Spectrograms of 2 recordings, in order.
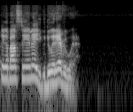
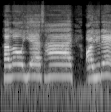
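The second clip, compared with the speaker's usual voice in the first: calling out; 7 semitones higher, 3 dB louder, slower than usual. Retold or imitated. Nurse calling into a silent room, raised and high. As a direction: call out to check someone's there.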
